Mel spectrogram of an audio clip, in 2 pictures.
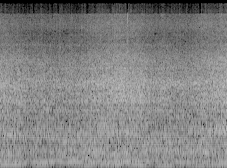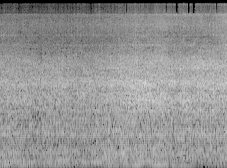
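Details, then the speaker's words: Engine on a wood-gasifier-fueled Ninja, warming up at idle, unloaded and not driving, running on wood gas: steady, even low idle with smooth pulse, no misses or knocks; normal idle on wood gas. "but a warm up a bit sitting IOA we're not driving yet we're also not pulling real hard either"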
